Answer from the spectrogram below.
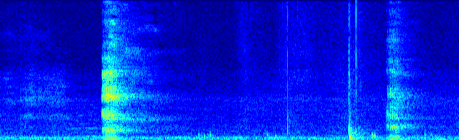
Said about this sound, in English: Fake coughing.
